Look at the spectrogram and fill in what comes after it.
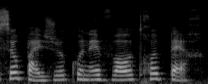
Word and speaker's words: votre: E aqui tem um detalhe de pronúncia importante. A gente diz lá pro adjectif possessif, a gente vai dizer votre. E aqui vem o accent circonflexe para fazer com que a gente pronuncie votre. Então, olha lá a diferença. Votre, sem o acento, votre.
